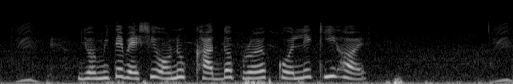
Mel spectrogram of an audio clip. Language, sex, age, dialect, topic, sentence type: Bengali, female, 18-24, Standard Colloquial, agriculture, question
